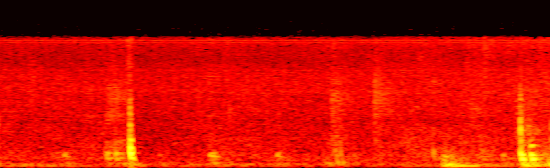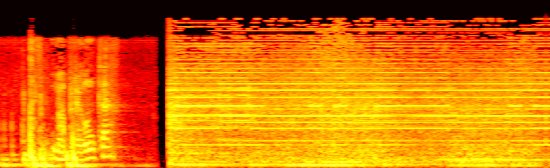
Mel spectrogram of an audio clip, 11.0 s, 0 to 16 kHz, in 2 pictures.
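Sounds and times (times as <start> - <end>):
speech: 6.1 - 6.8
low rumble of traffic: 7.0 - 10.9
car horns honking in traffic: 7.2 - 10.9.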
